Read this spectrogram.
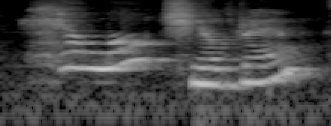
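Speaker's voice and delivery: sweet, very high voice. A woman greets the children on her return, in a sweet voice. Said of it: "someone said in a sweet voice".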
